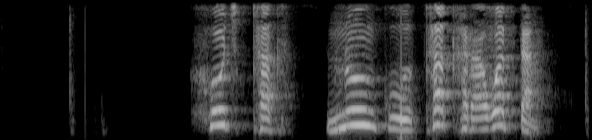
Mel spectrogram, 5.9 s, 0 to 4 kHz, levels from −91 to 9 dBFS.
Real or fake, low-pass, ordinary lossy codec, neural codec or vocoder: real; 3.6 kHz; AAC, 24 kbps; none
